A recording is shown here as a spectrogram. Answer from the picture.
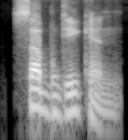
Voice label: "subdeacon", American

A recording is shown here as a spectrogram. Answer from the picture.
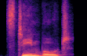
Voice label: "steamboat", Indian

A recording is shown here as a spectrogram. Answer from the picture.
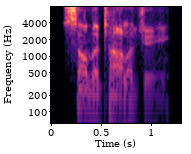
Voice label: "somatology", British

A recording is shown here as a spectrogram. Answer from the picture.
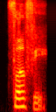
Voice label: "furphy", Indian

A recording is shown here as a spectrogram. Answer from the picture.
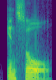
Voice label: "insole", American

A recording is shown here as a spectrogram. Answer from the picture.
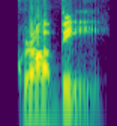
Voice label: "grubby", American

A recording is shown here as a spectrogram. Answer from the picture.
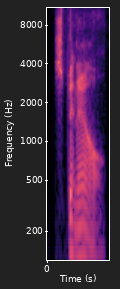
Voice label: "spinel", American

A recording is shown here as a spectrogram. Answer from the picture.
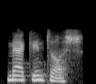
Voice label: "macintosh", Indian

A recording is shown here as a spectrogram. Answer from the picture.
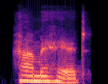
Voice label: "hammerhead", Indian

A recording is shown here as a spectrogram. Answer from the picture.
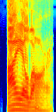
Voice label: "ILR", American

